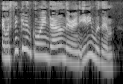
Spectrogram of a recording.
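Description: A sly, sweet-talking male opossum, put on by a woman storyteller, chirps along in a high, bright voice. He coaxes and flatters like a storybook trickster, mixing Spanish with English. The recording is dull and lo-fi. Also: fairly quick. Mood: sly cheerful.

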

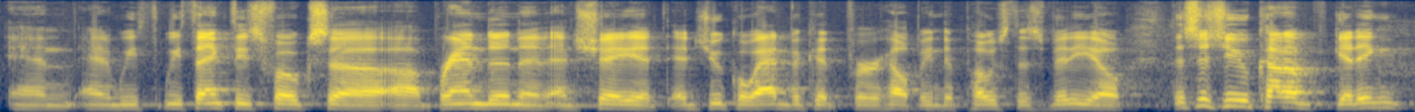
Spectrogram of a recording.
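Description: A man's voice: mid-range voice, a little fast. Male host, middle-range voice, chatty and upbeat. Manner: chatty, upbeat questions with restarts. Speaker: show host. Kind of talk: friendly interview hosting.

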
